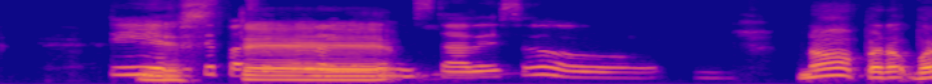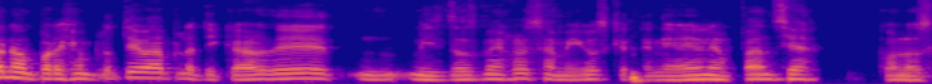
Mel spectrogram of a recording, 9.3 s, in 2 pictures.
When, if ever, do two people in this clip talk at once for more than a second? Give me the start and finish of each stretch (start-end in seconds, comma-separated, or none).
0.7-2.0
